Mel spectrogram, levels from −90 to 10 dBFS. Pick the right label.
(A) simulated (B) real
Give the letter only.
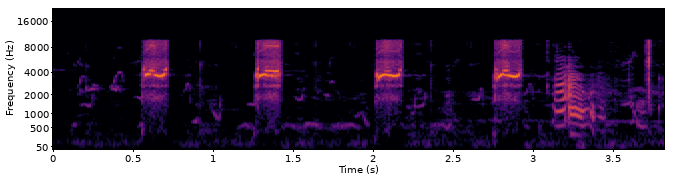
B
